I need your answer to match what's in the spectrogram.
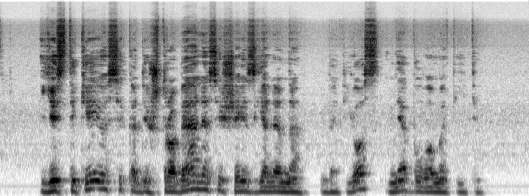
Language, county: Lithuanian, Šiauliai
